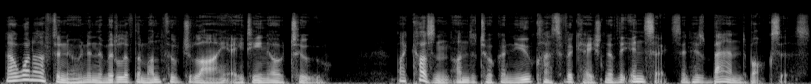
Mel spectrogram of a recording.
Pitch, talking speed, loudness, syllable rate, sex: 100 Hz, 190 wpm, -19 LUFS, 5.7 syllables/s, male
